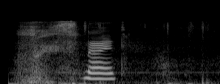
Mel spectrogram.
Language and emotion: Russian, neutral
